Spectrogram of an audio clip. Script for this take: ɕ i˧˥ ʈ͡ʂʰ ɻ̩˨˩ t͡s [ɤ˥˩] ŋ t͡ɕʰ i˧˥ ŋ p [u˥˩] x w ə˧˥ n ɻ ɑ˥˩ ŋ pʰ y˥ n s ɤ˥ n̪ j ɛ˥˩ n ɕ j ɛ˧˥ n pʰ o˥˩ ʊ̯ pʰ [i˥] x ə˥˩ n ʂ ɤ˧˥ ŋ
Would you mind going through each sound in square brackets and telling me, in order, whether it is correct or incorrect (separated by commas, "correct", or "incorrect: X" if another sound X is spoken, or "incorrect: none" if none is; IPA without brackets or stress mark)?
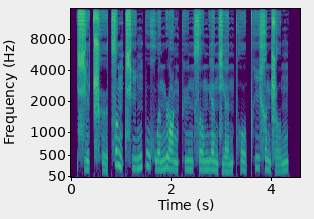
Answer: correct, correct, correct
